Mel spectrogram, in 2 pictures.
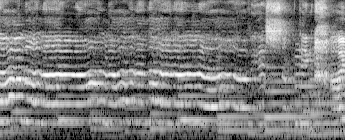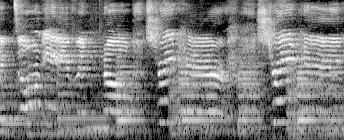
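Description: A woman singing a musical-theatre song with live piano accompaniment, holding long wavering notes.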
